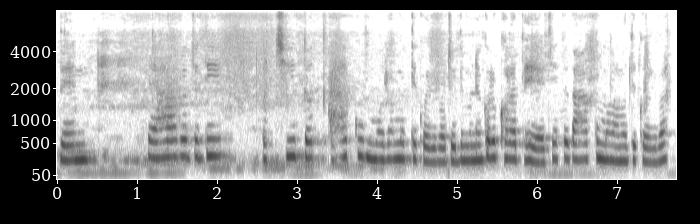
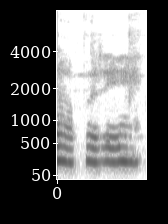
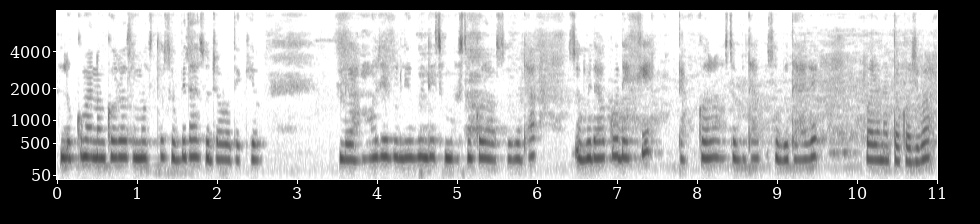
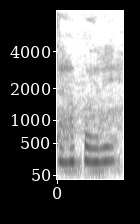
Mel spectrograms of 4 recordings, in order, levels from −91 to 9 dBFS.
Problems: constant background noise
